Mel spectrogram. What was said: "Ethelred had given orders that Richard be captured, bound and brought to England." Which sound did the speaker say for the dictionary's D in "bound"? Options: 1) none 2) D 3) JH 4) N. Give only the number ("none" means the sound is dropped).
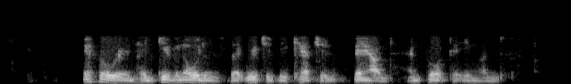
2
